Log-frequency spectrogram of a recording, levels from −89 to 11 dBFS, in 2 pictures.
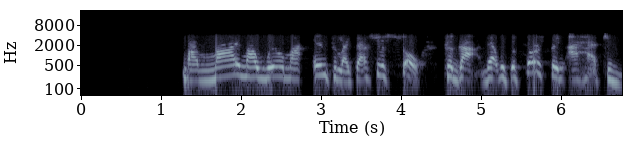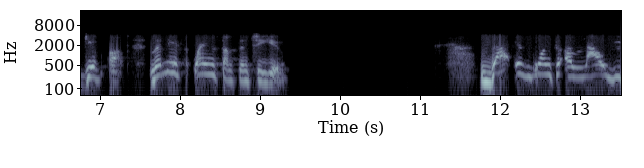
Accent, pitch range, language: American, 195-265 Hz, English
